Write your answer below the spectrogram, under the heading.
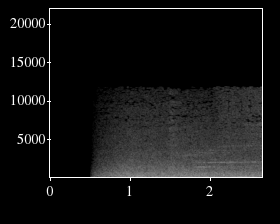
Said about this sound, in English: Hi, I'm at the subway station.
